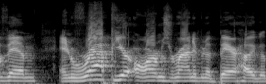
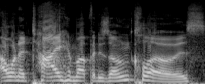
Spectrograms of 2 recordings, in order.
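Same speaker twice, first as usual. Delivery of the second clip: ordinary talk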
